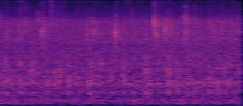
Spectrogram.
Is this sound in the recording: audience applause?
no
